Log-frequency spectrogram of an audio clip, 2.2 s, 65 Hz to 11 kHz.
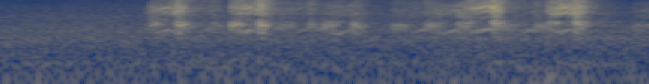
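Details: Brief harsh outburst from a magpie in an Incheon park, South Korea, June 19, 2022: a handful of raspy broadband notes in quick succession above faint low background hum.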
